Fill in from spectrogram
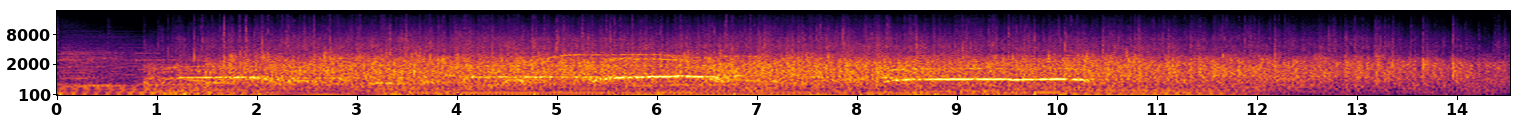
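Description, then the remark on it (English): A crowd bursts into sustained applause, a dense wash of clapping that swells quickly and holds steady for over ten seconds, with faint musical tones running underneath before it fades. “I know that's why you were applauding”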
